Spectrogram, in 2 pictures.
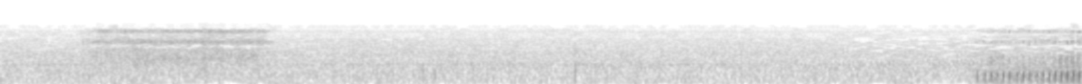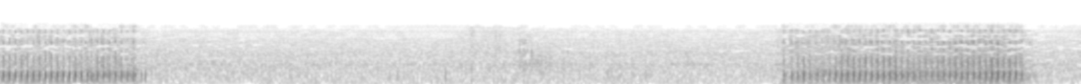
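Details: Loud snoring during sleep: three rough, rattling breaths over about eleven seconds, the last two louder, with quiet gaps between.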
